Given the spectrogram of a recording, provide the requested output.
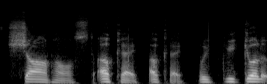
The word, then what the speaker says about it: Scharnhorst: Um, Scharnhorst. Scharnhorst. Okay, okay. We got it right. We got it right. Now, everybody knows that Scharnhorst in Battleships has the 283mm guns. The Scharnhorst in Naval 1945 has the 380mm guns, which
